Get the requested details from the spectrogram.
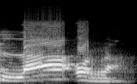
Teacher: दांत मूल से बोलते हैं ला और आर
